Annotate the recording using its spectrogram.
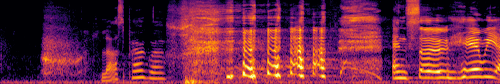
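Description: A woman reads aloud into a microphone, with a hall's echo.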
